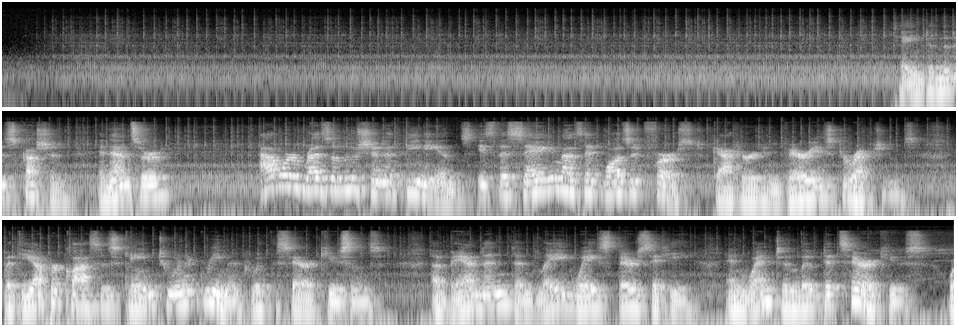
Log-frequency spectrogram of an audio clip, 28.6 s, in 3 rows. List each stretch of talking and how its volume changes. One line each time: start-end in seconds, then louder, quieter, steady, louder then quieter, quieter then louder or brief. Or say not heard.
8.9-11.4 brief
12.1-28.5 steady.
